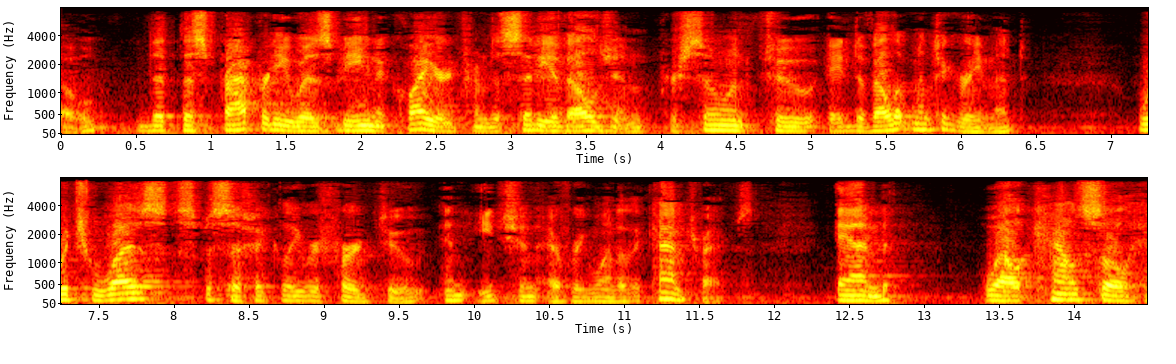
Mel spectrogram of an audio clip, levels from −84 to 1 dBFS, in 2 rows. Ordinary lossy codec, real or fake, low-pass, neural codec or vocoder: AAC, 32 kbps; real; 7.2 kHz; none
